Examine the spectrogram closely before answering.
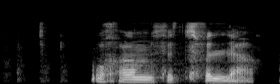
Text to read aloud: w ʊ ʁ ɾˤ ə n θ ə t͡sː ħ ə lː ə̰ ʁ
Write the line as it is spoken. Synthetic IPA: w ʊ χ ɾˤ ə m θ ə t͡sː f ə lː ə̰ ʁ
